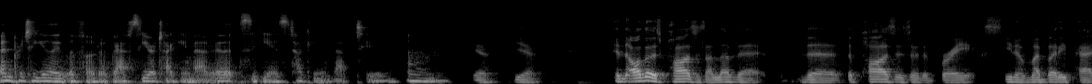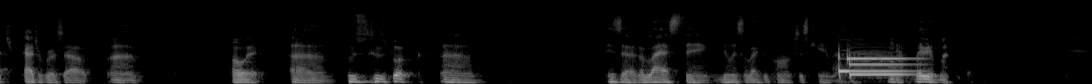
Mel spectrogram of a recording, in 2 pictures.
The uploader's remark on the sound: Recorded over Zoom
